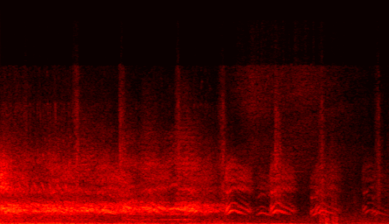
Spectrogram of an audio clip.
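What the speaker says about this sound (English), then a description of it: "birds." Crows caw in the Elder Scrolls Online game world, a few sharp repeated calls arriving in the latter half over a steady ambient background hiss, fairly faint and with no one talking.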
